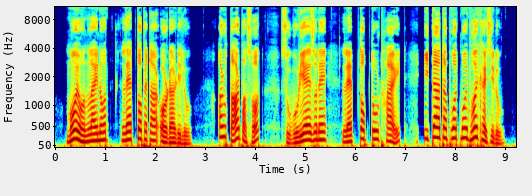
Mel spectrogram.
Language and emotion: Assamese, fearful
